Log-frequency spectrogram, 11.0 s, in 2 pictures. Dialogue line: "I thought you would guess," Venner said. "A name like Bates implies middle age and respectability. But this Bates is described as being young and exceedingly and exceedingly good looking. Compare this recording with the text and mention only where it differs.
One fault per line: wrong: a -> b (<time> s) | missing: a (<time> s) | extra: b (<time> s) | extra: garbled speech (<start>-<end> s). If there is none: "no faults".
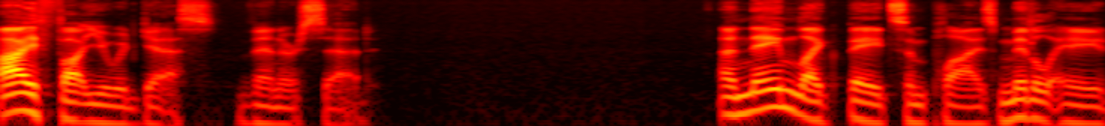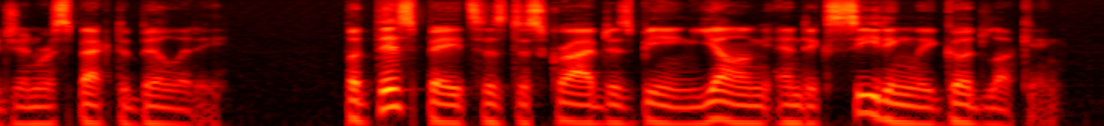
missing: and exceedingly (10.2 s)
